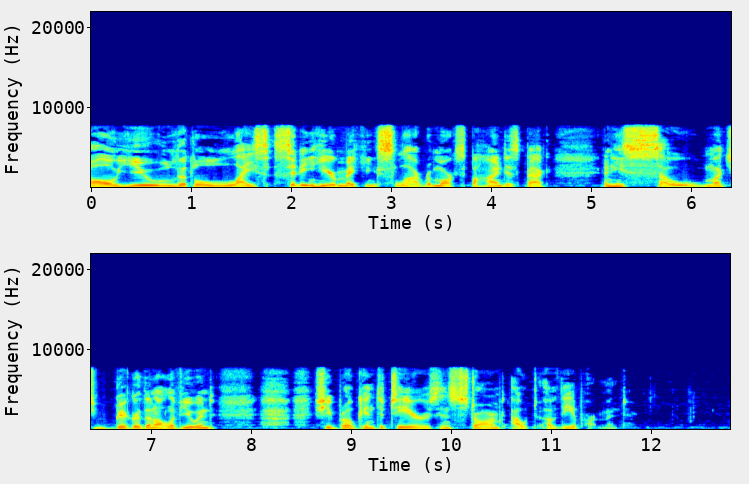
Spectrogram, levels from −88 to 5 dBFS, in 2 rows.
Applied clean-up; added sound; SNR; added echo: none; none; none; none.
